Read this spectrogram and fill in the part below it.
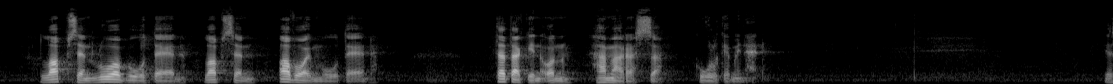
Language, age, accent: Finnish, 50-69, native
